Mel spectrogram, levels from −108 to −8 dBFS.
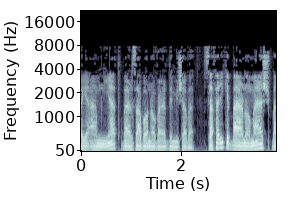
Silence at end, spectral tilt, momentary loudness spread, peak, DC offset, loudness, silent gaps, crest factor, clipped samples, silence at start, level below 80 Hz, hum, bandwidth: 0 s; -5.5 dB/octave; 6 LU; -4 dBFS; under 0.1%; -21 LUFS; none; 16 dB; under 0.1%; 0 s; -36 dBFS; none; 8 kHz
